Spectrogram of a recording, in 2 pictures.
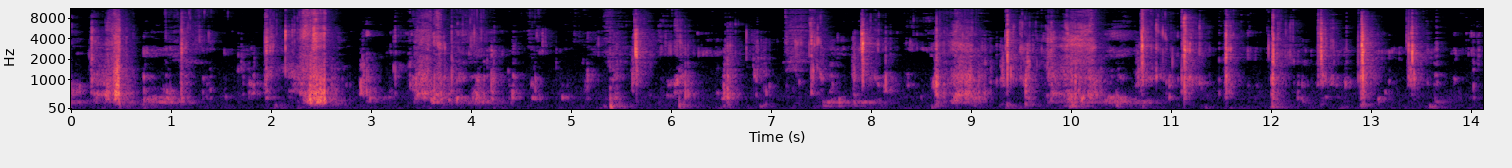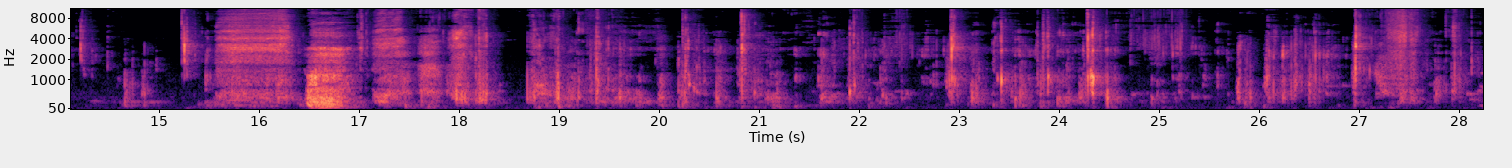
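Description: Close-miked wet chewing and lip smacking while eating fatty boiled pork and rice by hand, a steady run of short clicks and squishy mouth noises. About halfway through there is one longer, louder noise.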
